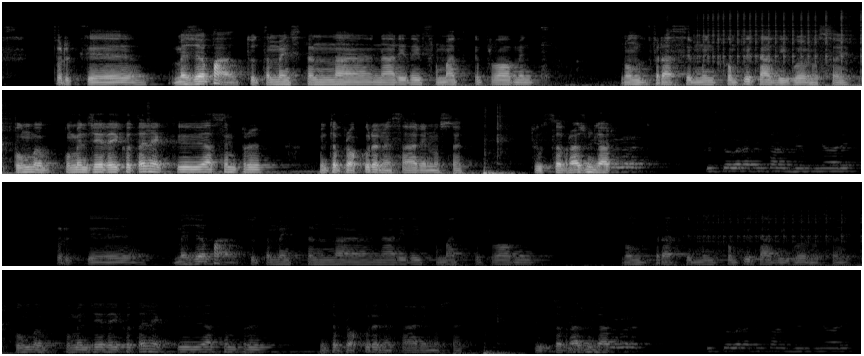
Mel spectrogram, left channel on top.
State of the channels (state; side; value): quieter; right; 20.4 dB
